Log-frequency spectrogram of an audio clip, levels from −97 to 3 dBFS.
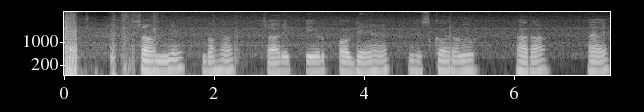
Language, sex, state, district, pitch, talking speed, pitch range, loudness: Hindi, male, Chhattisgarh, Raipur, 130 Hz, 80 wpm, 125-140 Hz, -22 LUFS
